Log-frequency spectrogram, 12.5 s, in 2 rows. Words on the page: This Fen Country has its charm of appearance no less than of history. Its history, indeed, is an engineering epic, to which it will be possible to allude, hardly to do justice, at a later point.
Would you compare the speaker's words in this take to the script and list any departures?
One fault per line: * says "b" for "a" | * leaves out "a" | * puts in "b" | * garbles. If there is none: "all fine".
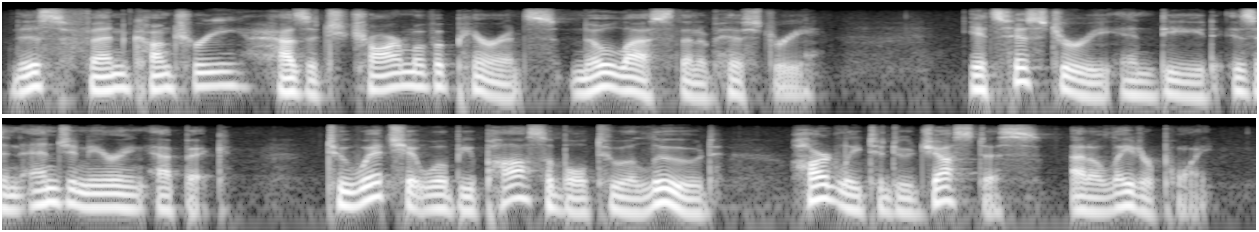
all fine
